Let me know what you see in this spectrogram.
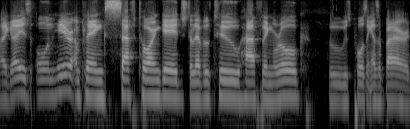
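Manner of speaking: flat, bored, very low monotone drone. Introducing himself and his character at the start of a game session, bored monotone. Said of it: "You sound so bored every time you say that".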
